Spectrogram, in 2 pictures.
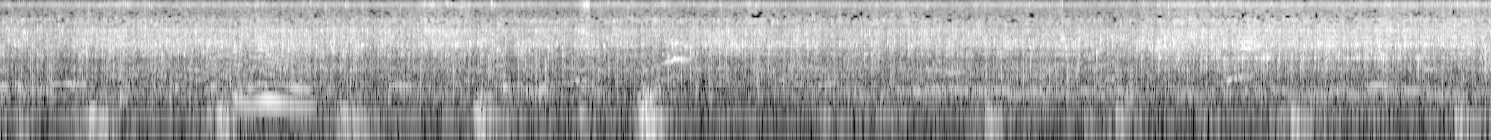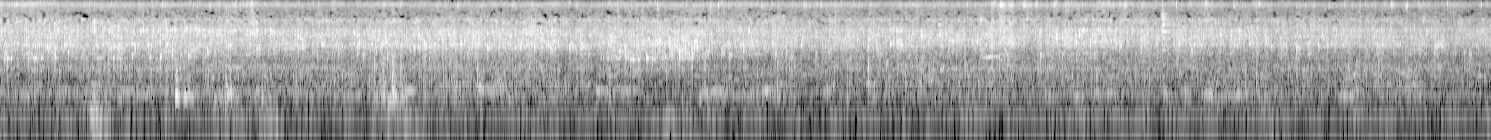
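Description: Chicken pieces shallow-frying in hot mustard oil in a pan: a steady, loud sizzle of bubbling oil.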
